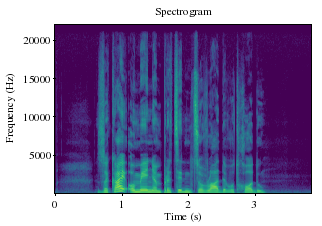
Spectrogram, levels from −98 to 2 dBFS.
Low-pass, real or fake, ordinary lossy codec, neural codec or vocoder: none; real; none; none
